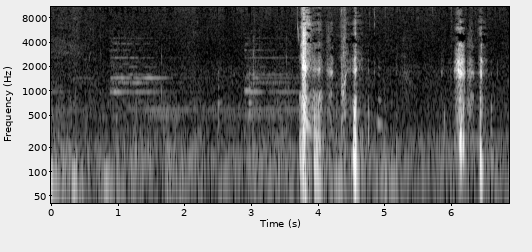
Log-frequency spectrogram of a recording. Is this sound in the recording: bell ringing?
yes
